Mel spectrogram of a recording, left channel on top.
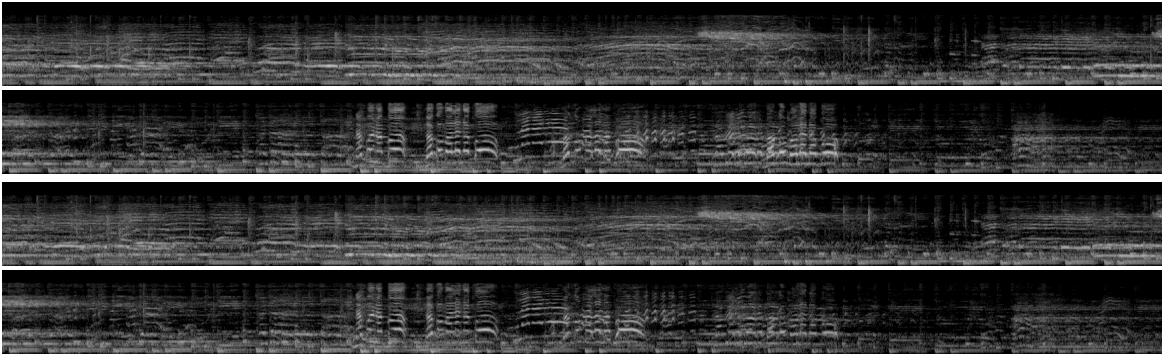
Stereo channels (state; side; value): normal; both; correlation 0.54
